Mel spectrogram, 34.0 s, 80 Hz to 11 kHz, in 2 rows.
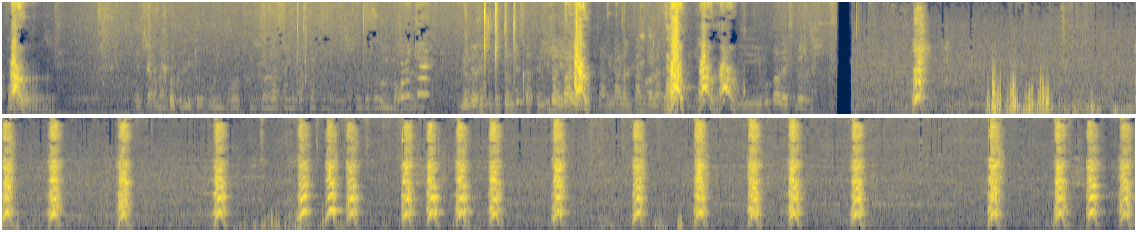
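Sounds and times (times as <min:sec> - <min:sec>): dog barking: 0:00.0 - 0:00.7, 0:08.5 - 0:08.9, 0:10.0 - 0:11.1, 0:13.6 - 0:14.0, 0:17.0 - 0:18.0, 0:18.7 - 0:19.0, 0:20.2 - 0:20.5, 0:21.4 - 0:24.6, 0:25.2 - 0:25.6, 0:26.4 - 0:26.8, 0:27.4 - 0:29.1, 0:29.7 - 0:30.0, 0:31.8 - 0:32.1, 0:32.8 - 0:34.0.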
